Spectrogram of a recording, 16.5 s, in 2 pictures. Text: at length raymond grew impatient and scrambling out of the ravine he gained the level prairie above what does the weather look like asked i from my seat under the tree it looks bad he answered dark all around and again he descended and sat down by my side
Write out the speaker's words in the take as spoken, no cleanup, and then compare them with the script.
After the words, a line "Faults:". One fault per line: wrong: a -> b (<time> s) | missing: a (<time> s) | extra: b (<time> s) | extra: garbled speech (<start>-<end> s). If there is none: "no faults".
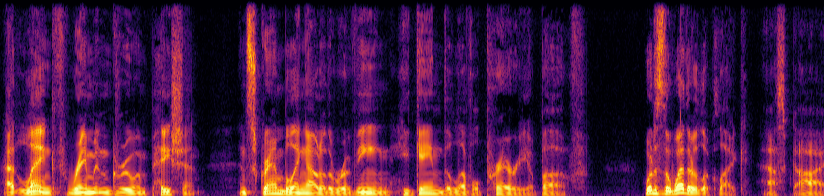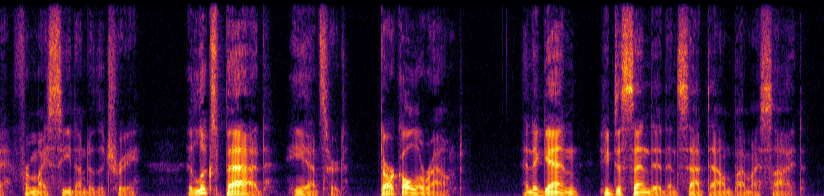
at length raymond grew impatient and scrambling out of the ravine he gained the level prairie above what does the weather look like asked i from my seat under the tree it looks bad he answered dark all around and again he descended and sat down by my side
Faults:
no faults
